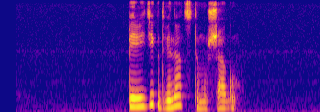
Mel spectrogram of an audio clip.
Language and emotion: Russian, neutral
